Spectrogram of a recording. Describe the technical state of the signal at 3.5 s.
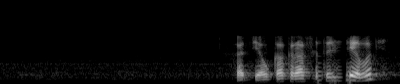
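At 3.5 s the packet loss with pitch repetition from 3.14 to 3.50 s is just ending. The receiver repeated the last pitch period to bridge about 200 ms of scattered gaps, producing a held, buzzy tone rather than plain silent dropouts; the longest 80 ms gap fades toward silence.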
